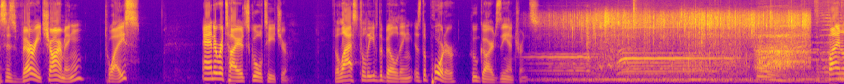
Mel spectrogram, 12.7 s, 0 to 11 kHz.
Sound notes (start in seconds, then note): 7.8 dramatic noise; 11.2 sighs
